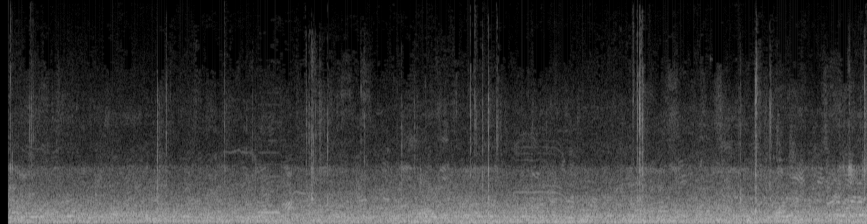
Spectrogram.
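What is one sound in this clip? A crowd of people chatters outdoors in a wide open space.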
